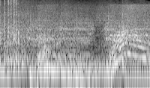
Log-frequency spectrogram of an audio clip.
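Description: Small dirt bike engine revving over background music, with a rev that climbs and then falls away near the end.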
